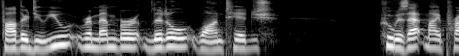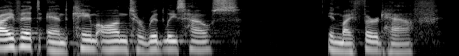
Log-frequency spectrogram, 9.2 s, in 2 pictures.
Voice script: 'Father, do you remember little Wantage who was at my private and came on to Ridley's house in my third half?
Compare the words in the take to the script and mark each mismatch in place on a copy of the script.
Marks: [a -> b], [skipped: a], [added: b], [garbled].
'Father, do you remember little Wantage who was at my private and came on to Ridley's house in my third half?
